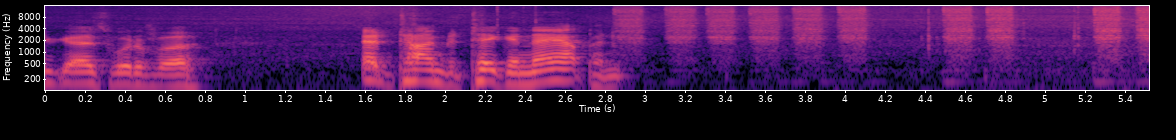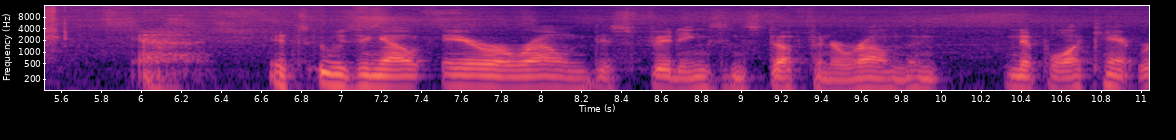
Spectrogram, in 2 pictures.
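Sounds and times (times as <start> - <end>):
compressed air hissing in bursts: 0.6 - 11.0.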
